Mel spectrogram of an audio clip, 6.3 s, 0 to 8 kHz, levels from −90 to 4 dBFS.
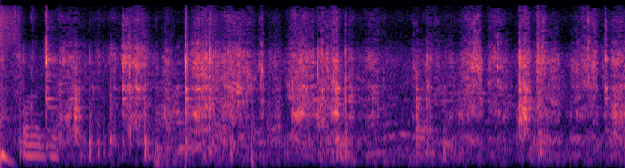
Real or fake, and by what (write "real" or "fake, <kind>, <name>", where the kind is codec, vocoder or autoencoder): real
